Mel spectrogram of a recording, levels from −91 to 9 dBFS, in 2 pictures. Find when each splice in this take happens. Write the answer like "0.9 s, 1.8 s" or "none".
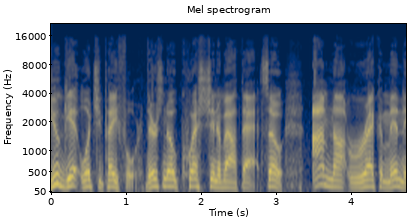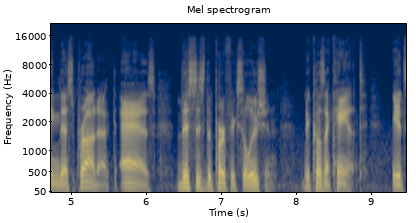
none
